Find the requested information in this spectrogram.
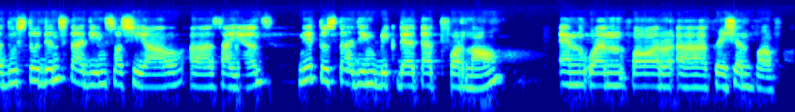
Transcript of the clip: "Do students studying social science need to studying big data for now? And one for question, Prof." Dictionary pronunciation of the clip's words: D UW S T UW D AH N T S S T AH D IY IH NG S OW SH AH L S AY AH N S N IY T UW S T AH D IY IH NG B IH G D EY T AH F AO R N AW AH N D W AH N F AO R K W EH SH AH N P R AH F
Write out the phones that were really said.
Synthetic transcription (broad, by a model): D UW S T UW D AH N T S S T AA D IY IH NG S OW S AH L S AY AH N S N IY T UW S T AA D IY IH NG B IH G D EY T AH F AO R N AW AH N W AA N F AO R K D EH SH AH N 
